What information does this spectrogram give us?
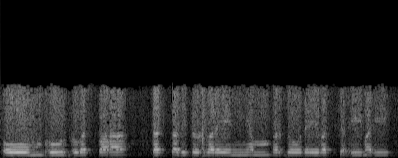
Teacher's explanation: Kind of like an even pitch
